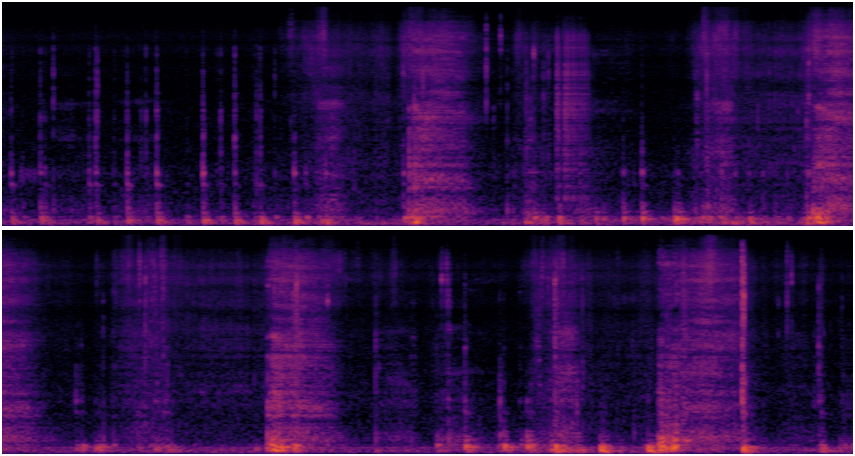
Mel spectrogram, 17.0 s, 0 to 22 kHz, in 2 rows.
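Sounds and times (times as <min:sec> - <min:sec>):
small clicks and taps: 0:00.1 - 0:03.3.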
